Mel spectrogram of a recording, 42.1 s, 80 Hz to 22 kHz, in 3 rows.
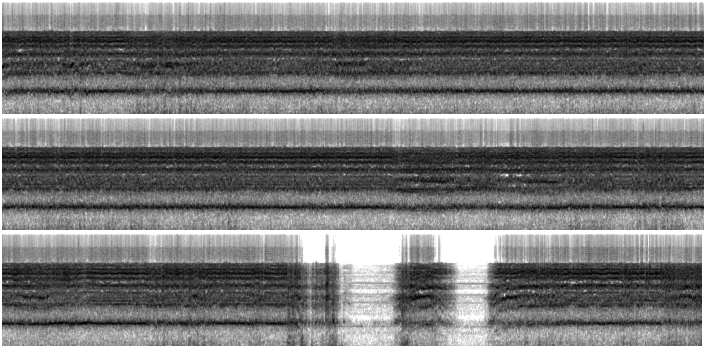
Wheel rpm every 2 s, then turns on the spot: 210, 230, 230, 220, 230, 240, 230, 230, 230, 230, 230, 220, 220, 230, 220, 230, 220, 40, 70, 190, 230.
34-36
